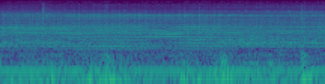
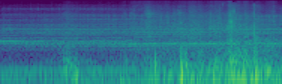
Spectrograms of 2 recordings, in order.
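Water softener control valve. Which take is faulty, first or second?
second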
